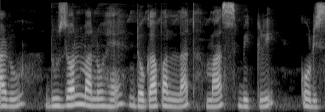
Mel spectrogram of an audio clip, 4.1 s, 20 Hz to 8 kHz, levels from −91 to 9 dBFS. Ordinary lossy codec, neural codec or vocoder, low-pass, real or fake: none; none; 7.2 kHz; real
